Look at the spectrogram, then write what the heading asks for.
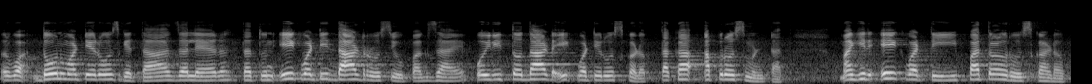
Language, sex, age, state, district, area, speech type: Goan Konkani, female, 45-60, Goa, Bardez, urban, spontaneous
